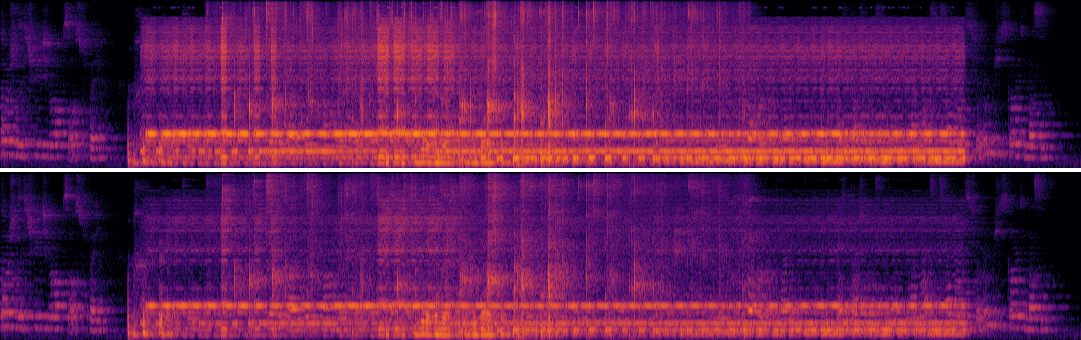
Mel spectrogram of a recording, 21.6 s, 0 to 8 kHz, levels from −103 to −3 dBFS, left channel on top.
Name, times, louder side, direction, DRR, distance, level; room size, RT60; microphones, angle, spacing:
voice 1, 0.0-2.1 3.7-4.1 5.3-8.4 10.5-13.1 13.5-13.7 14.2-15.9 16.7-20.9, right 1 dB, 10° right, -3 dB, 1.9 m, -53 dB
voice 2, 2.7-3.5 8.2-10.2, right 1 dB, 25° right, 3 dB, 0.6 m, -41 dB
sound 1, 2.8-19.3, left 6 dB, 85° left, 0.4 m, -37 dB
sound 2, 4.1-15.0, left 4 dB, 35° left, 0.6 m, -45 dB
11.5 x 10.0 x 5.4 m, 1.4 s
head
